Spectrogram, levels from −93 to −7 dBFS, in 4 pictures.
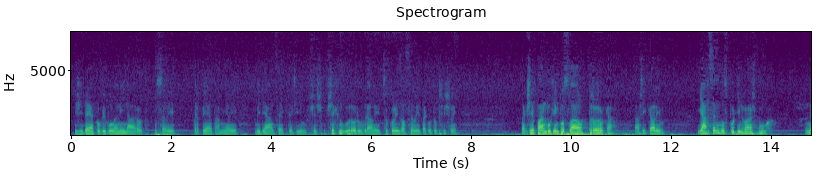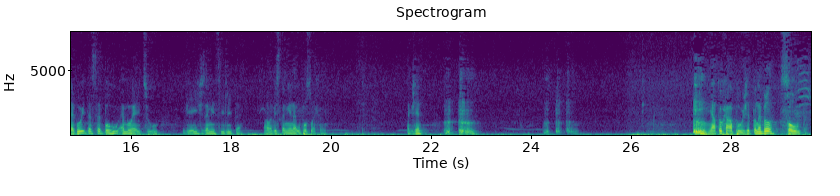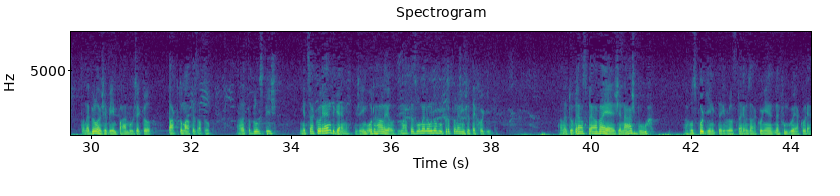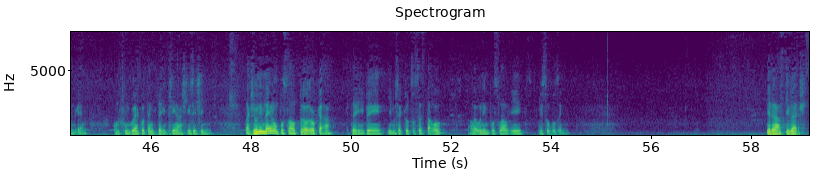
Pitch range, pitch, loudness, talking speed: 100-130 Hz, 115 Hz, -26 LUFS, 130 wpm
